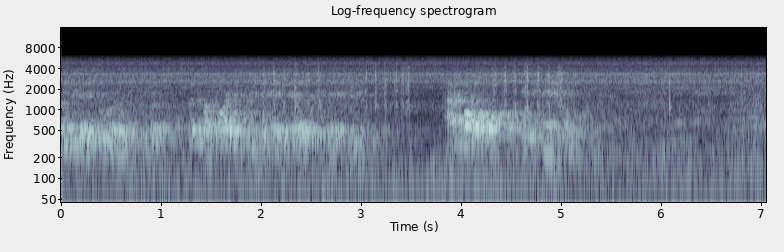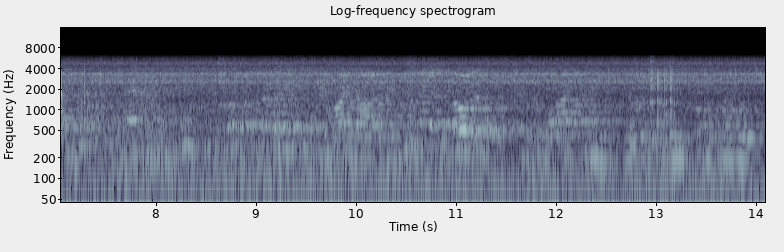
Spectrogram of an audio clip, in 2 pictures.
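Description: Indistinct voices talking, louder in the first few seconds and then fainter murmuring.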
